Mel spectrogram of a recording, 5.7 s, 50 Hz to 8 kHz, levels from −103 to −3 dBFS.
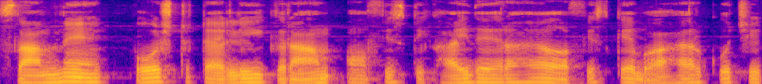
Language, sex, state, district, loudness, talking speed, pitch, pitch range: Hindi, male, Chhattisgarh, Korba, -22 LUFS, 135 wpm, 95 Hz, 90-100 Hz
